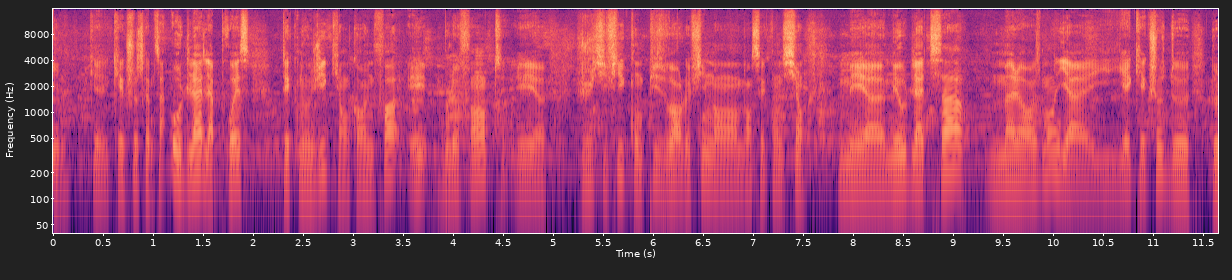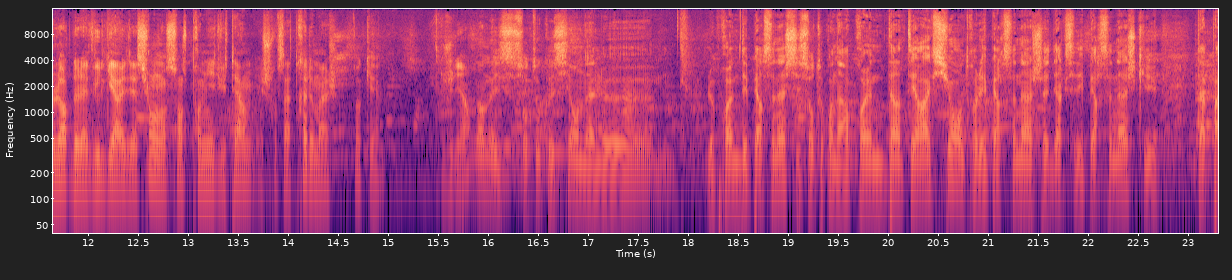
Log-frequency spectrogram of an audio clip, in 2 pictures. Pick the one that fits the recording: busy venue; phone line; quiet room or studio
busy venue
